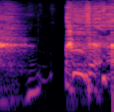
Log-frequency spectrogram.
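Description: A soft breathy intake, a brief pause of silence, then a sudden loud, explosive burst like a sneeze or harsh cough that fills the rest of the moment, in a studio booth.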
